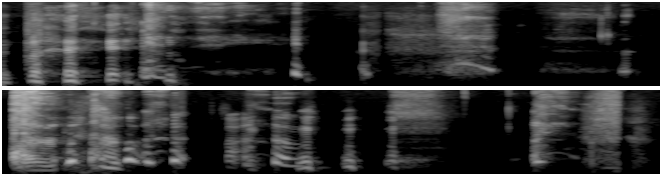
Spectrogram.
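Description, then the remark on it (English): A run of coughs and throat clearing from a person recovering from an illness comes in irregular bursts, with a short quiet gap, a strong harsh cluster in the middle, and a few smaller coughs near the end. “apologies for any like sniffling or coughing in the audio as well.”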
